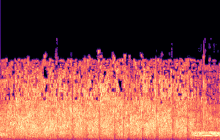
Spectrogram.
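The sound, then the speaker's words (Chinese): An audience applauds at a spoken gathering with loud, steady, rain-like clapping. A voice begins speaking over it at the very end. “鼓掌。”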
